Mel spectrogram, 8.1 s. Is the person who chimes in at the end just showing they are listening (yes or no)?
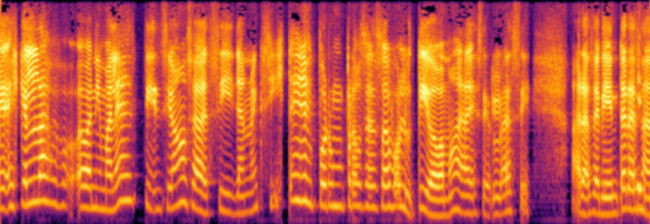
no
